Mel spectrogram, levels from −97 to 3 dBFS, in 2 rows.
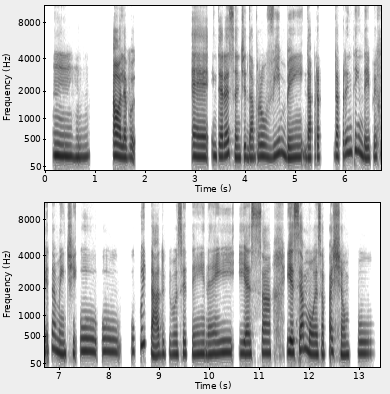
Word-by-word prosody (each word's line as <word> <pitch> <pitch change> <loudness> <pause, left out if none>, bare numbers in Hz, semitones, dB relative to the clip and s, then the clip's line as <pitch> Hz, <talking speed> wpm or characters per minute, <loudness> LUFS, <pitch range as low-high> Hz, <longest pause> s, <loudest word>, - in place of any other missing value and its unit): Uhum, 190 -3 +2 0.5
olha, 190 -3 +6
vo 170 -3 -5 1.1
Eh, 185 -1 +4
interessante, 190 -2 +1
dá 175 0 -1
para 195 +2 -1
ouvir 190 +4 0
bem, 185 -4 +1
dá 175 -3 0
pra 185 +1 -4 0.3
dá 200 -1 0
pra 215 +3 -4
entender 245 - 0
perfeitamente 195 0 -2
o 225 -2 +1
o 220 -2 -2 0.2
o 225 - -6
cuidado 190 - 0
que - - -9
você 180 +1 -2
tem, 180 +1 0
né? 180 +1 0
E 205 +2 +1
e 190 -1 0
essa 195 +1 0 0.3
e 215 - +5
esse 200 +4 +6
amor, 225 -8 +3
essa 180 0 0
paixão 175 -2 0 0.2
por 190 0 -3
190 Hz, 145 wpm, -20 LUFS, 180-210 Hz, 1.1 s, olha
